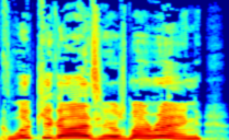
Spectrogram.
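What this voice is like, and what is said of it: Boastful show-off tone. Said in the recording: “That's the tone of voice I imagine would be behind the photo”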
